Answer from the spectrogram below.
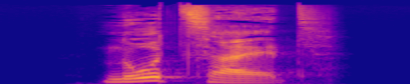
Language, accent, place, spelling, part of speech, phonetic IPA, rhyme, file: German, Germany, Berlin, Notzeit, noun, [ˈnoːtˌt͡saɪ̯t], -oːtt͡saɪ̯t, De-Notzeit.ogg
- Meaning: rainy day, time of need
